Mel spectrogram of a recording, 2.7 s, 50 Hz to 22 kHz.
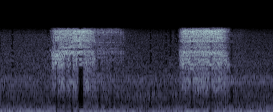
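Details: Two rasping, hissy screeches from barn owl young during a feeding, Friesland, Netherlands, 8 September 2019, each under a second with a pause between, steady and broadband.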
